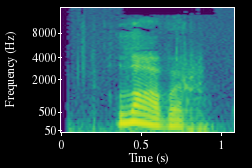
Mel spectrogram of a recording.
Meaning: 1. laurel, bay tree 2. genitive plural of ла́вра (lávra)
- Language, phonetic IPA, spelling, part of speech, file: Russian, [ɫavr], лавр, noun, Ru-лавр.ogg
